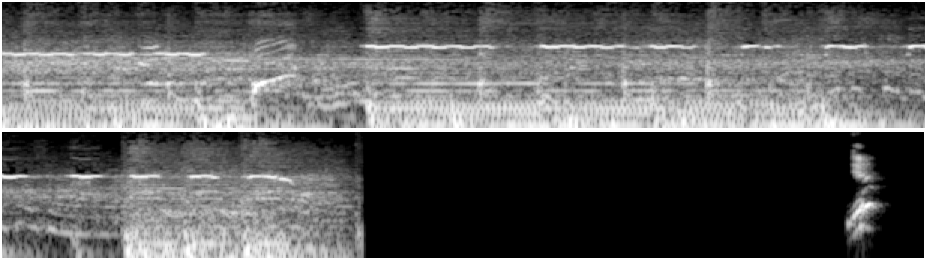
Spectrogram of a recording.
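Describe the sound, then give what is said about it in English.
A flute plays sustained, high, wavering notes over a loud, busy crowd-like background for several seconds, then cuts to silence before one brief sharp burst near the end. “she plays the flute and then yells, "Bitch!" And she keeps playing a little bit more”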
